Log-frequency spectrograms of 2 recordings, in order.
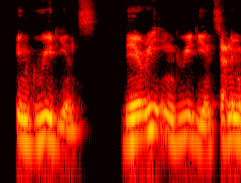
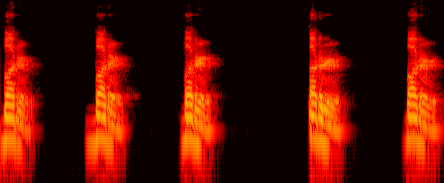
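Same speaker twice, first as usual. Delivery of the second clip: pure American accent; 4 semitones lower than usual. Shown as a demonstration. Teacher drilling American pronunciation, butter with flapped T. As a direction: say butter the American way, T as a quick tap. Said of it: "باللهجة الأمريكية الخالصة بتكون butter".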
